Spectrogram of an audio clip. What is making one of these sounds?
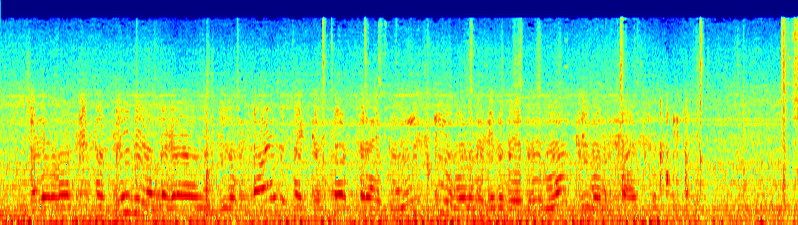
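Switches click in a cockpit.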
